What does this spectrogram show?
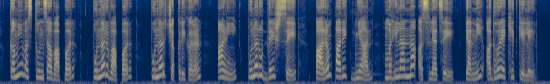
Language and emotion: Marathi, neutral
